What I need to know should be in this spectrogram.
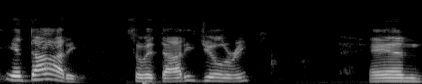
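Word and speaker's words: Irari: in a d sound the r sounds like a d in our pawnee language and it's pronounced iddadi so at dottie jewelry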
